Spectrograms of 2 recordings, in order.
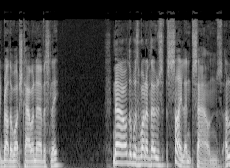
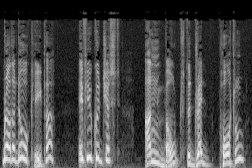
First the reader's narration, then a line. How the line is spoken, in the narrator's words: quavered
